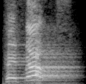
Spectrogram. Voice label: "hey fellows", voice; ooh ahh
